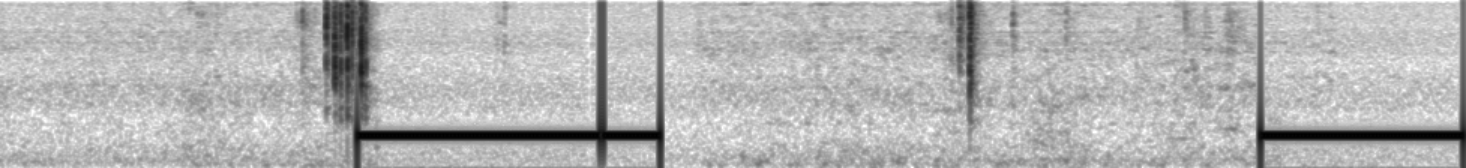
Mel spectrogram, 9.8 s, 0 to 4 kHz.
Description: Ringback tone (North America), 440 + 480 Hz.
